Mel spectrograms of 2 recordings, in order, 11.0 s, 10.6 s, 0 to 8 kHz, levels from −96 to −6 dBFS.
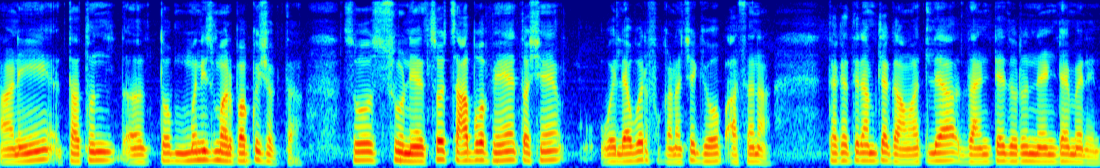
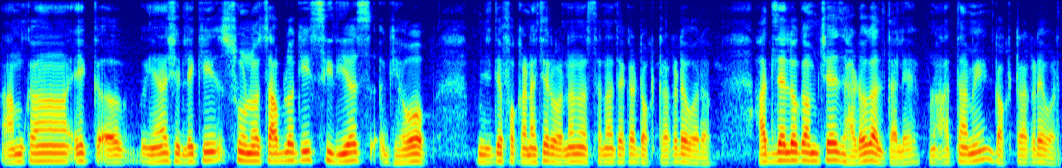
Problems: constant background noise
